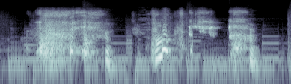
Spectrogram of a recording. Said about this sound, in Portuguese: Ah, pera aí, cara, que eu vou dar uma tosse aqui muito de Covid.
